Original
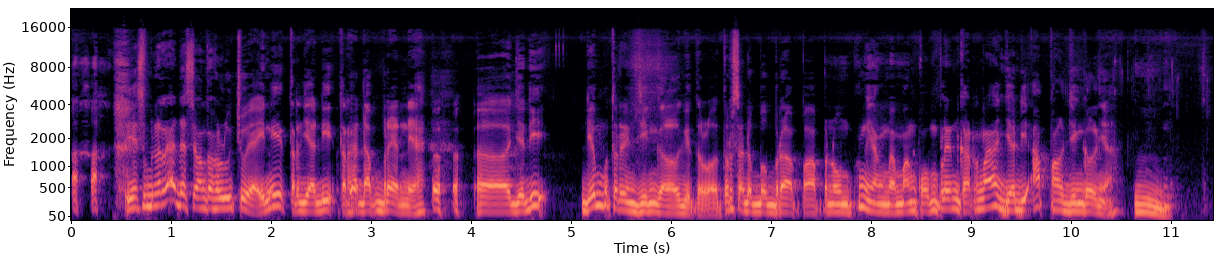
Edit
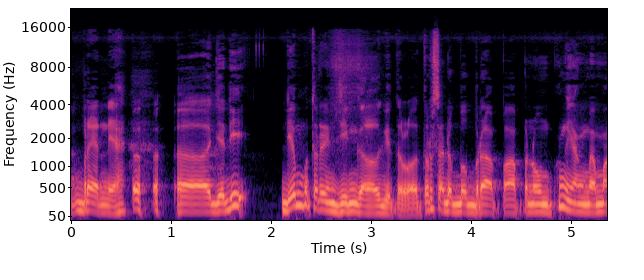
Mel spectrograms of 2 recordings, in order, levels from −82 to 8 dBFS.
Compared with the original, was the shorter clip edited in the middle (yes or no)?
no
